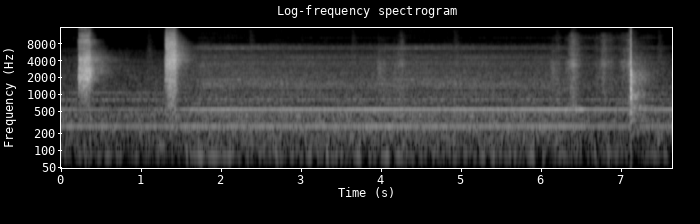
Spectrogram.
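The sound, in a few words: compressed air actuating clutch slave cylinder and release bearing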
